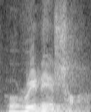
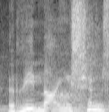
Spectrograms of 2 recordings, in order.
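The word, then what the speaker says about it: Renaissance: তার প্রথম cinema debut বলে, ডেবিউ ফিল্ম, কিন্তু উচ্চারণে টি আছে। ডেবিউ কথাটা হচ্ছে DEBUT। নেক্সট, রেনেসা, নবজাগরণ। লিটারেচারে রয়েছে নবজাগরণ, ইতিহাসে রয়েছে নবজাগরণ। সেই রেনেসা বানানটা কি? RENAISSANC, রেনেসা। এটার উচ্চারণটাকে যদি তুমি রেনাইসেন্স করো তাহলে কিন্তু স্পেলিংটা মনে থাকবে কুইক।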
